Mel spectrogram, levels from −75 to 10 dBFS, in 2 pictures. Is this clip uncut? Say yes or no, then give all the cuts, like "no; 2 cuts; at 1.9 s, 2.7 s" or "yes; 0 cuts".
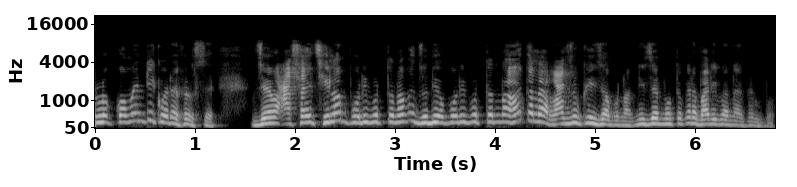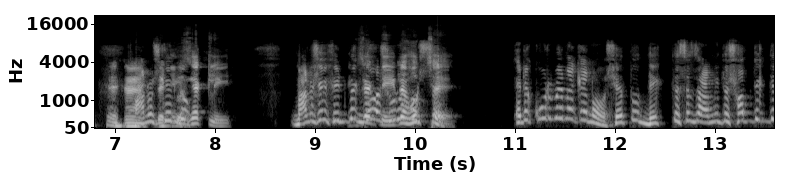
yes; 0 cuts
